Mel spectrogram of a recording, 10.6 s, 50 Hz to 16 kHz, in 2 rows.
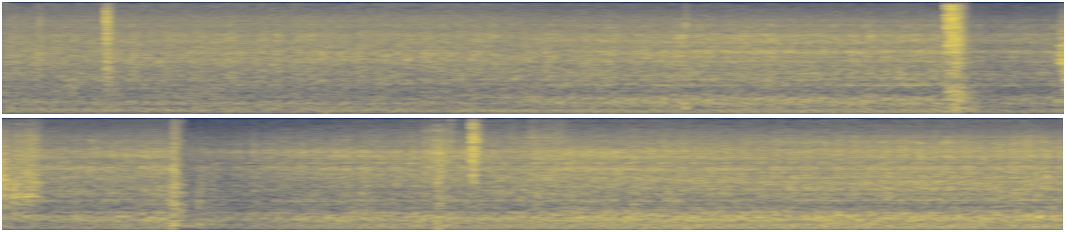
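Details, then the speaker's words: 1980 International Scout II with factory Nissan SD33T turbo diesel, first run in the truck after rebuild, cold idle dropping from high revs: harsh, loud clattery knocking that slowly settles; owner unsure whether the cam is the cause. "uh that's what it sounds like it's pretty loud compared to some of the others that I've Just Seen on on YouTube um not sure if that's because of the cam or or what the deal is"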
